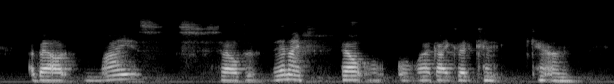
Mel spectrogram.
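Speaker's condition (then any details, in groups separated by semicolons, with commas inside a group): Stuttering; severe stuttering at college start, fluency temporarily improved by drinking alcohol, works as school slp; stutters openly, cannot hide it, discloses stuttering to parents, feels in control; noticeable stuttering that cannot be hidden, more fluent when drinking then; repeated sounds, prolonged sounds, blocks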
